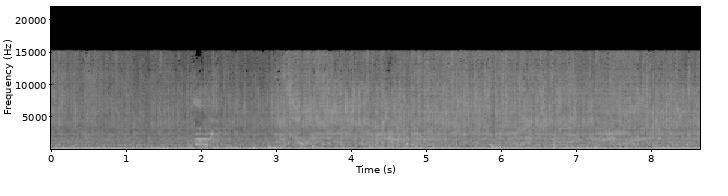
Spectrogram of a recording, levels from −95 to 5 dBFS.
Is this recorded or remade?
remade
